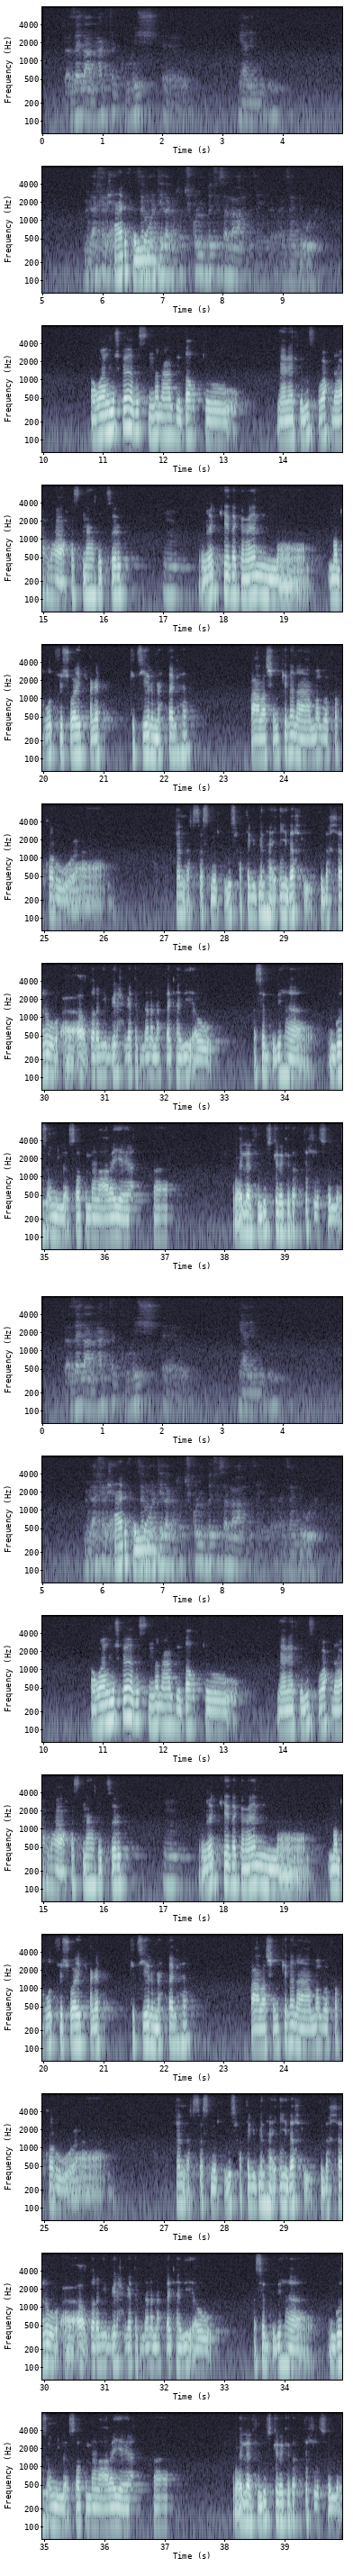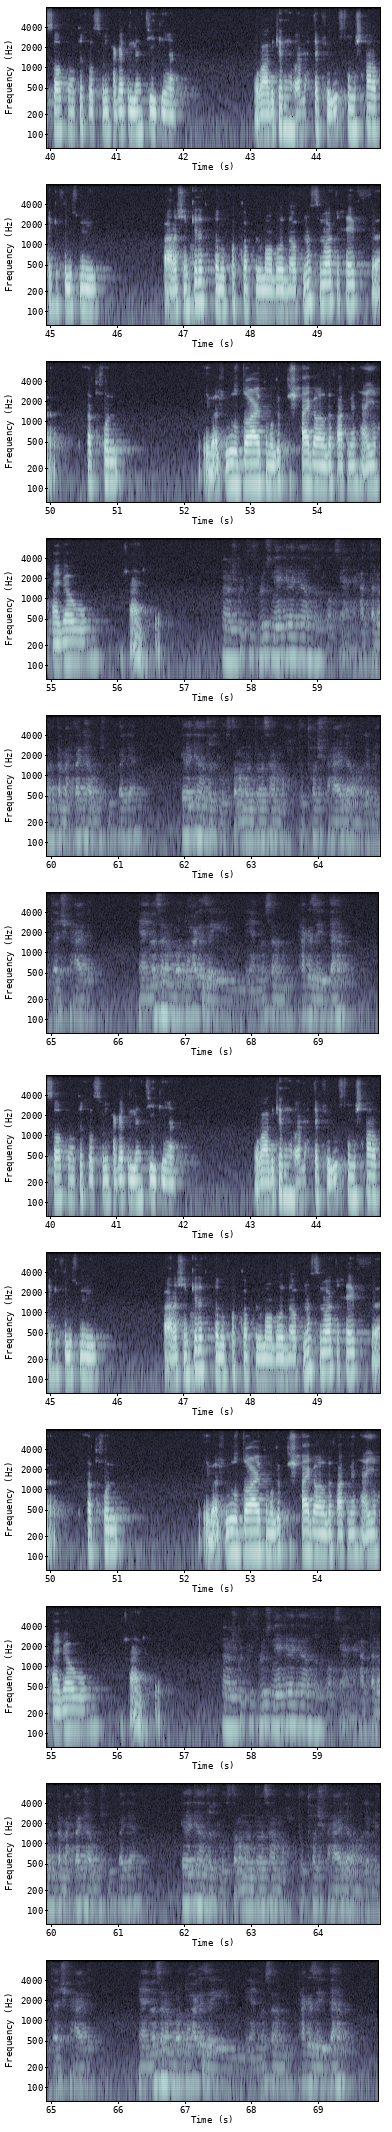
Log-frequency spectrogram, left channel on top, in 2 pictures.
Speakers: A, on the right; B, on the left.
A: تبقى زايدة عن حاجتك ومش آه، يعني م- من الآخر يعني
B: مش عارف والله
A: زي ما قلت
B: بس
A: لك ما تحطش كل البيض في سلة واحدة زي ما- زي ما بيقولوا
B: هو المشكلة بس إن أنا عندي ضغط و يعني الفلوس واحدة واحدة حاسس إنها هتتصرف
A: امم
B: غير كده كمان آه، مضغوط في شوية حاجات كتير محتاجها فعلشان كده أنا عمال بفكر وعلشان أستثمر فلوس حتى أجيب منها أي دخل تدخله آه، أقدر أجيب بيه الحاجات اللي أنا محتاجها دي أو أسد بيها جزء من الأقساط اللي أنا عليا يعني ف... وإلا الفلوس كده كده هتخلص في الأقساط وهتخلص في الحاجات اللي هتيجي يعني وبعد كده هبقى محتاج فلوس ومش هعرف أجيب فلوس منين فعلشان
A: هو
B: كده كنت بفكر في الموضوع ده وفي نفس الوقت خايف أدخل يبقى الفلوس ضاعت وما جبتش حاجة ولا دفعت منها أي حاجة ومش عارف
A: انا مشكلة الفلوس ان هي كده كده هتخلص يعني حتى لو انت محتاجها او مش محتاجها كده كده هتخلص طالما انت مثلا ما حطيتهاش في حاجة او ما جمدتهاش في حاجة يعني مثلا برضو حاجة زي ال... يعني مثلا حاجة زي الذهب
